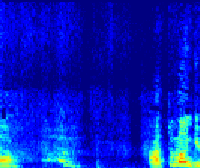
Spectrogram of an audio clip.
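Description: A woman's voice speaking in short bursts with pauses between.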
